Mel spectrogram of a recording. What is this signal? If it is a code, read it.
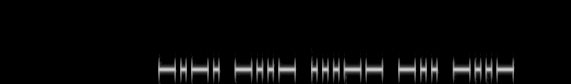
Morse code, heard as a keyed tone, about 22 wpm, 700 Hz. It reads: CX3DX
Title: DXCC-100 Call Signs - 5 Characters - Repeated 3x - 22wpm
